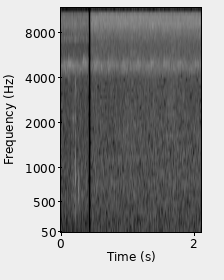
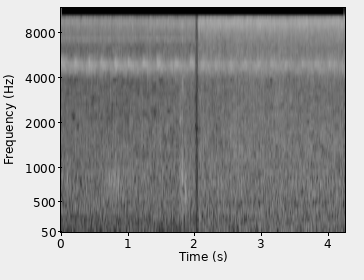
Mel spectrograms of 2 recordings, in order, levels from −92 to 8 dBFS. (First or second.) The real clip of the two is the first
